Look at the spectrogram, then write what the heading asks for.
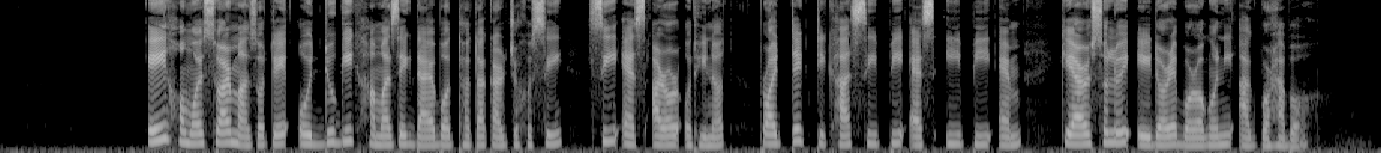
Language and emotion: Assamese, neutral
